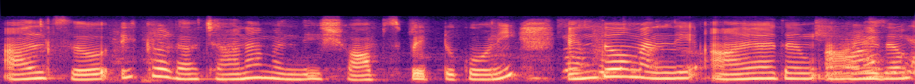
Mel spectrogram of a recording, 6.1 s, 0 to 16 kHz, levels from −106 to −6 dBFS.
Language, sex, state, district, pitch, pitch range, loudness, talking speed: Telugu, female, Andhra Pradesh, Sri Satya Sai, 245 Hz, 220-265 Hz, -14 LUFS, 90 wpm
